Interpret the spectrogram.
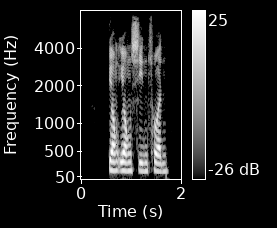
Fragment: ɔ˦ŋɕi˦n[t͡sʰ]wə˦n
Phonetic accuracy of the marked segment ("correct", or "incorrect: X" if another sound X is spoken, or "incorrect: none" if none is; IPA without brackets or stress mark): correct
